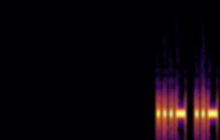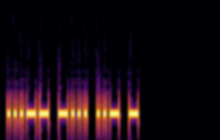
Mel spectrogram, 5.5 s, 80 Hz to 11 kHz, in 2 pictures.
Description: Morse code, heard as a keyed tone, about 30 wpm, 700 Hz. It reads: VU3BUT
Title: DXCC-100 Call Signs - 6 Characters - 30wpm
